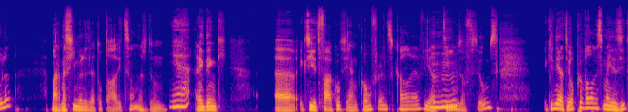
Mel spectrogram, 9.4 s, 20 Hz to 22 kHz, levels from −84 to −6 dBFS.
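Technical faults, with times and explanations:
5.07 to 5.13 s, stream segment skipped: The speech jumps abruptly ahead, with a brief blip at the join. A piece of the programme is simply gone. The likely cause is one segment of a segmented stream failing to load, so the player carried on with the next.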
